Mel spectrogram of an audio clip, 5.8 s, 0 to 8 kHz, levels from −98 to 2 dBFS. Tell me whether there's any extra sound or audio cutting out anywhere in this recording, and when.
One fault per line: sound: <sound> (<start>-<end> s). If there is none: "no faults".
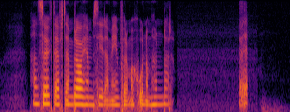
sound: laugh (4.8-5.0 s)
